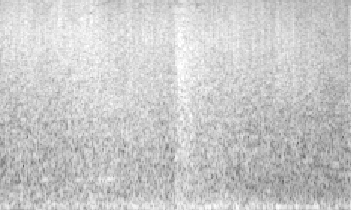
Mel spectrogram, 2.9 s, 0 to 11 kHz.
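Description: A tank blows up during a Dawn of War 2 battle, a dense, roaring blast of explosions and rumbling booms that fills the whole stretch, loud and continuous, with no one talking.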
